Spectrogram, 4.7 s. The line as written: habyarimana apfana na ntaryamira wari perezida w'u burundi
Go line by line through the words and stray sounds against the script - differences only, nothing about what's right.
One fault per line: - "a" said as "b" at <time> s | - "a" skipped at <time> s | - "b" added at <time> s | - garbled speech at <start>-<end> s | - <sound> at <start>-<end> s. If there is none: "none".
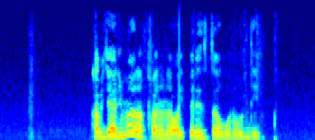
- "ntaryamira" skipped at 2.6 s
